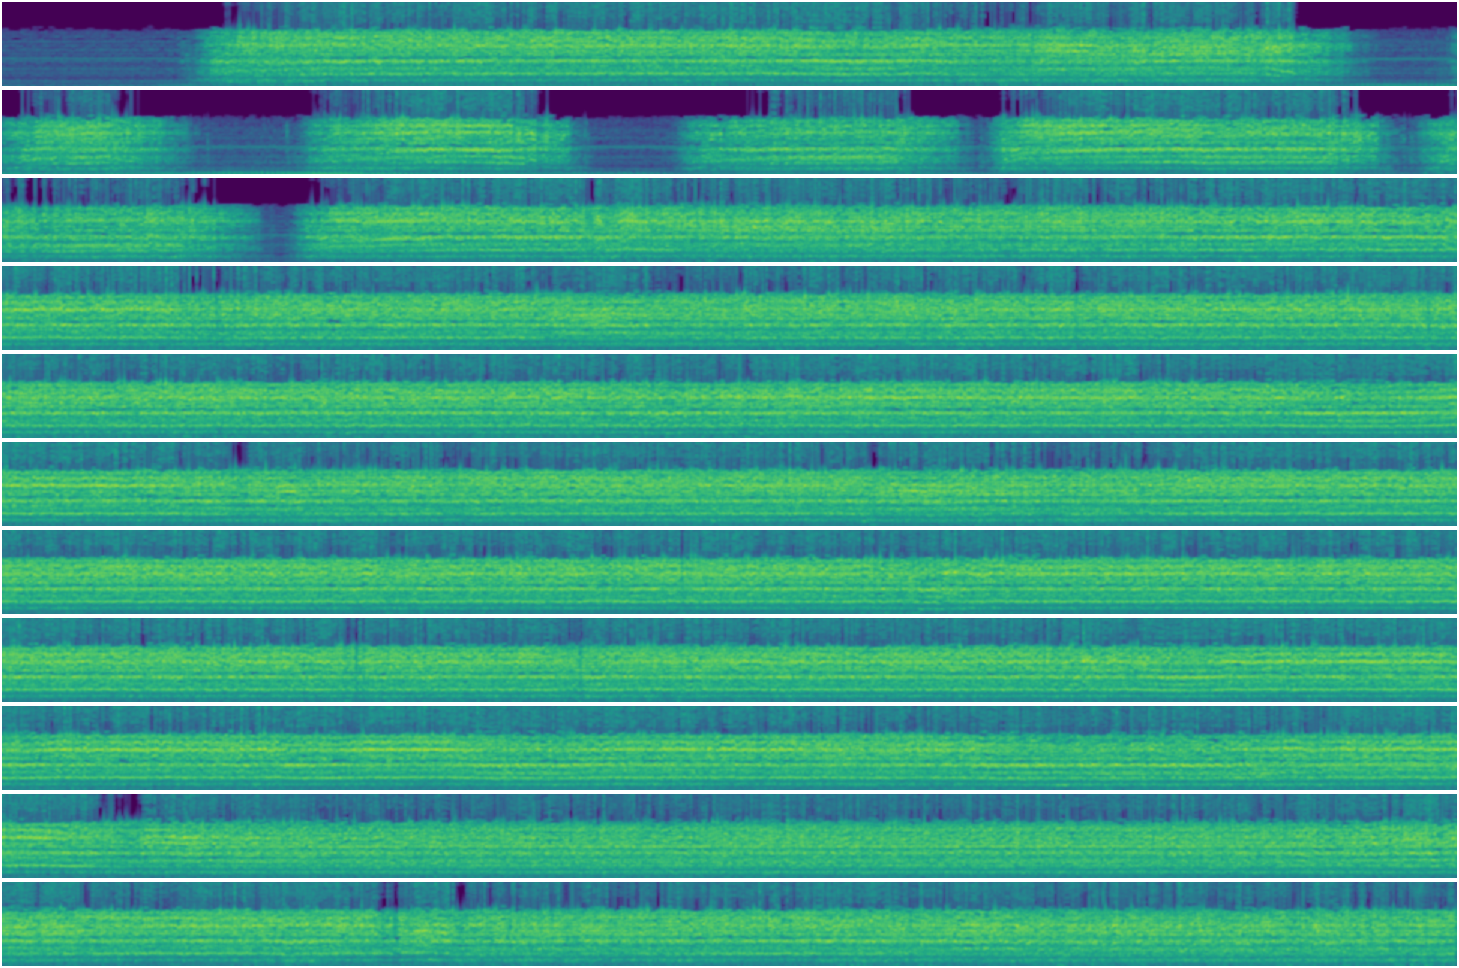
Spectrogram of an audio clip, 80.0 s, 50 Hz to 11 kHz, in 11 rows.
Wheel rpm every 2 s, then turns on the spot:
10, 200, 230, 160, 70, 110, 160, 160, 150, 220, 230, 220, 230, 230, 230, 230, 230, 230, 230, 230, 230, 230, 230, 230, 230, 230, 240, 240, 230, 230, 230, 230, 220, 220, 210, 210, 220, 230, 230, 210.
none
